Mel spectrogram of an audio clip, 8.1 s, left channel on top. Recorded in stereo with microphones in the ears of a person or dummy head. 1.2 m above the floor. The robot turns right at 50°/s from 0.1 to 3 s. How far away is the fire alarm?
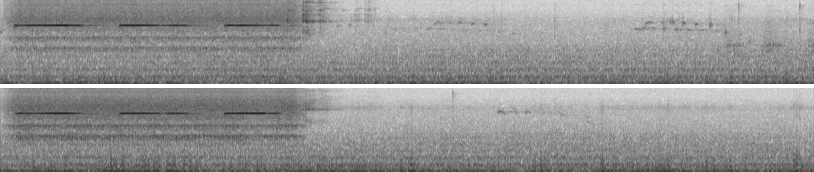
About 10 m.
